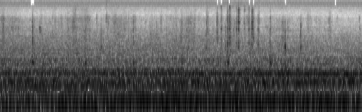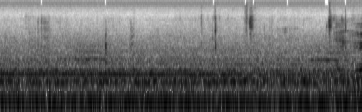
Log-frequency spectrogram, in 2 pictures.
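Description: A car being driven on the road, heard from inside as a constant loud low engine and road rumble that continues unbroken throughout, with no talking.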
